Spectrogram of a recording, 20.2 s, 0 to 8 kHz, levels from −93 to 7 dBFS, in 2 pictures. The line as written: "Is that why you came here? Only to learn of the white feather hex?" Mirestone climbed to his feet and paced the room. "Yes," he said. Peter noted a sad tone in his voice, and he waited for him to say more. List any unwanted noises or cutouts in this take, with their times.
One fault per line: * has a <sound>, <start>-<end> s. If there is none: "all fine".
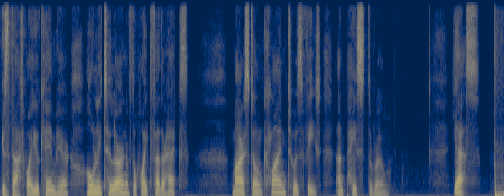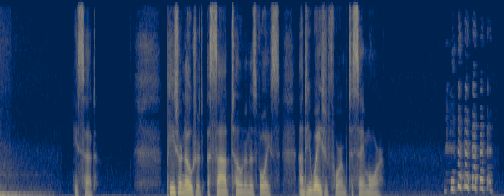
* has a thud, 9.9-11.2 s
* has a laugh, 18.9-19.9 s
